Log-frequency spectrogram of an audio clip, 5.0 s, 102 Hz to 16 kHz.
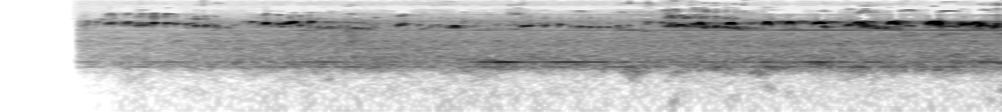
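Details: A flock of house swifts flies at dusk over central Tokyo (Surugadai) on 13–14 December 2023 before going to roost. Their steady chorus of high, shrill, trilling screams swells and fades as the flock passes, over a low hum.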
